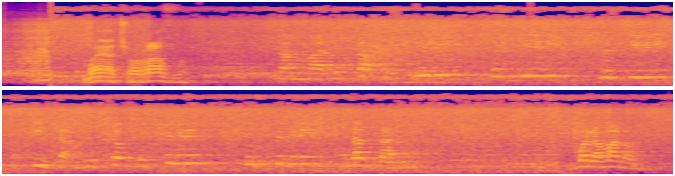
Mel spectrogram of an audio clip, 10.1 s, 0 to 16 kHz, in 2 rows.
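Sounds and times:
rainwater pouring onto stone: 0.4s - 10.0s
woman speaking: 2.1s - 8.2s, 9.3s - 10.0s.

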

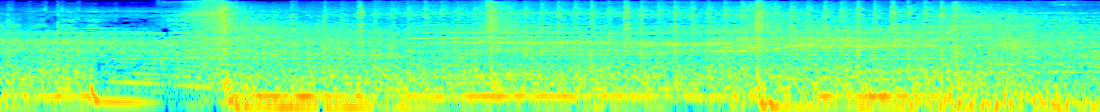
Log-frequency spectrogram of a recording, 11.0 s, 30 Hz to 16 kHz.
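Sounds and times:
dark suspenseful background music: 0.0s - 11.0s.

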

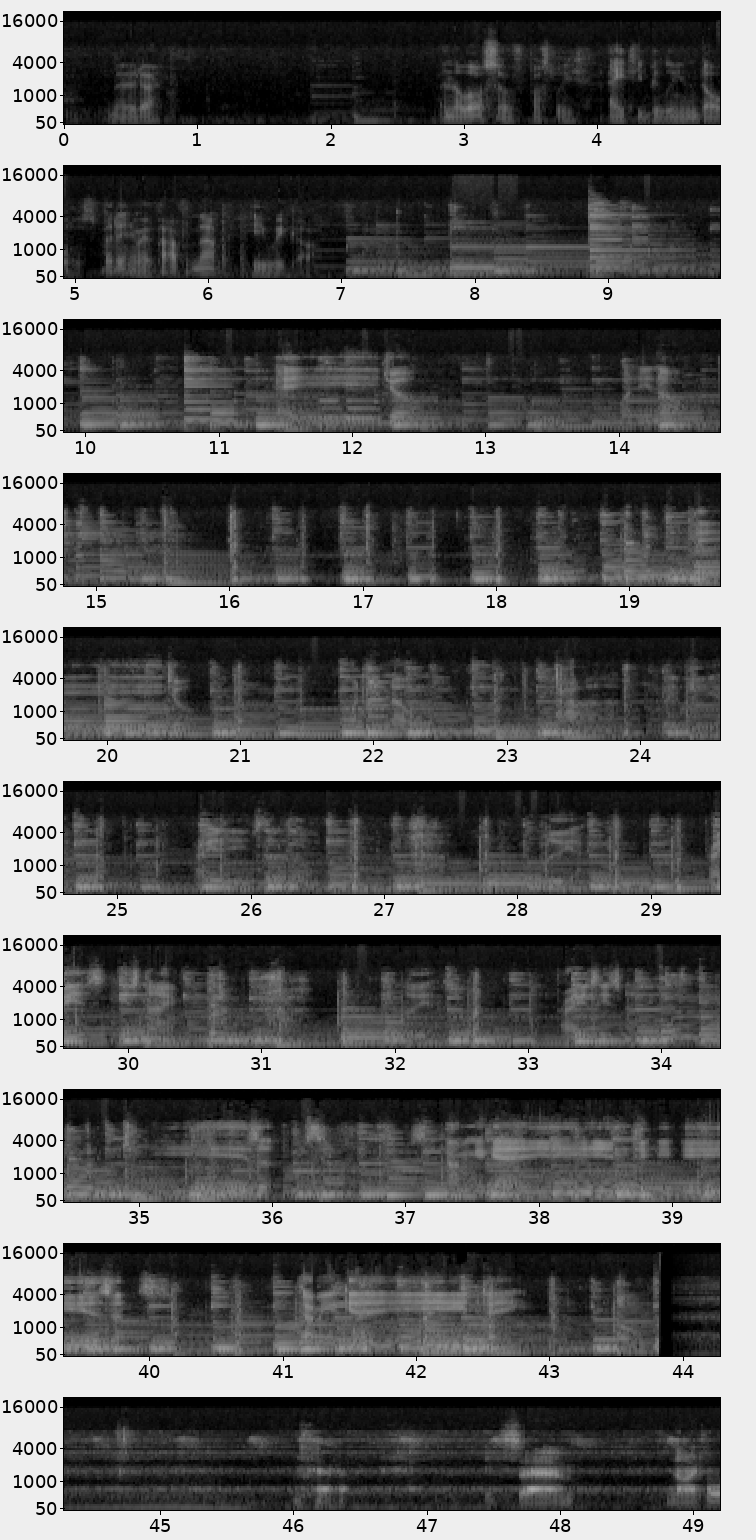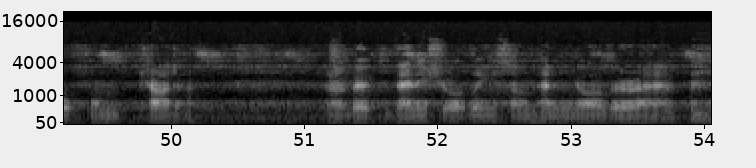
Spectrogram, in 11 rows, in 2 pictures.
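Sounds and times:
acoustic guitar strumming: 1.8s - 2.7s, 6.9s - 43.8s
man singing: 11.3s - 12.8s, 13.5s - 14.9s, 19.2s - 21.0s, 21.7s - 40.2s, 41.0s - 43.8s.

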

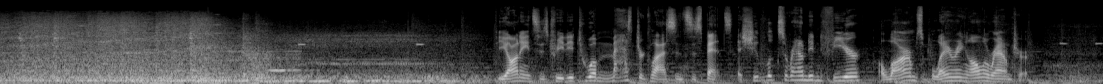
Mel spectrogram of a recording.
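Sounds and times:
low pulsing drone: 0.0s - 5.0s.

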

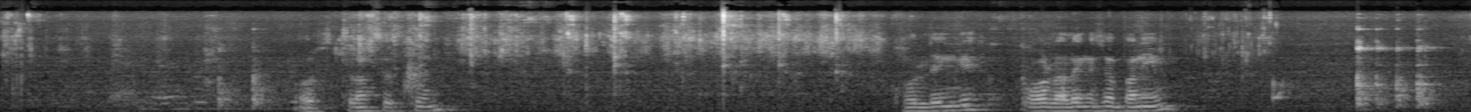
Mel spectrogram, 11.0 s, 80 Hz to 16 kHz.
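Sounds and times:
whisk scraping metal bowl: 2.4s - 7.4s.

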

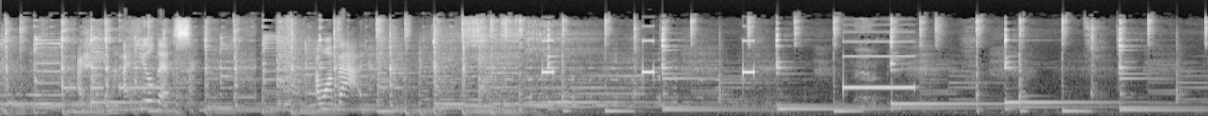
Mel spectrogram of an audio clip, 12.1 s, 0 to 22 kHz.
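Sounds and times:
background music with beat: 0.0s - 12.0s
long electronic timer beep: 5.4s - 5.7s, 6.4s - 6.8s, 7.4s - 7.6s, 8.4s - 9.3s.

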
